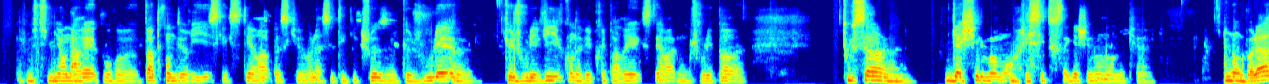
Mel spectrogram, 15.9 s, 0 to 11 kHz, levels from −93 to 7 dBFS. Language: French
